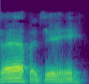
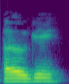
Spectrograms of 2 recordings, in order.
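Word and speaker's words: apogee: He could never pronounce apoge. He called it pogy.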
